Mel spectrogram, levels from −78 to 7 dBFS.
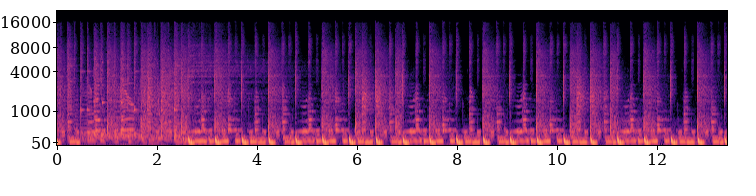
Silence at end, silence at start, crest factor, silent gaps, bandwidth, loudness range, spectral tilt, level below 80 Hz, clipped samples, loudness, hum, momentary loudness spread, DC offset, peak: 0 s; 0 s; 14 dB; none; 16.5 kHz; 0 LU; -5 dB/octave; -22 dBFS; under 0.1%; -21 LUFS; none; 4 LU; under 0.1%; -4 dBFS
